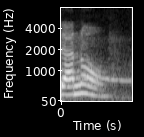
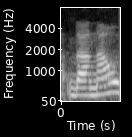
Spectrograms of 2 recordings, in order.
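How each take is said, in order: First: The word ends with a plain 'o' vowel. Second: The word ends with the diphthong 'au'. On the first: The speaker calls it wrong. "diucapkan O" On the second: The speaker calls it right. "Diftok A U"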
